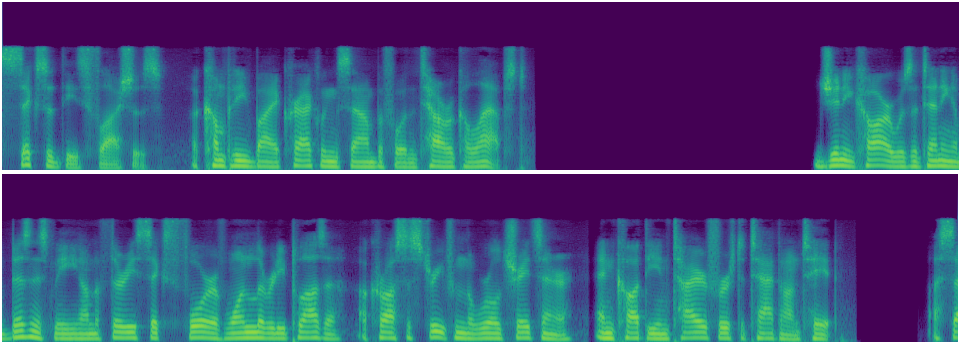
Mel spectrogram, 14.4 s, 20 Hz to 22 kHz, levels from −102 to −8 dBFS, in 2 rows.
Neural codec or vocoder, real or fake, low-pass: codec, 24 kHz, 0.9 kbps, WavTokenizer, large speech release; fake; 7.2 kHz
